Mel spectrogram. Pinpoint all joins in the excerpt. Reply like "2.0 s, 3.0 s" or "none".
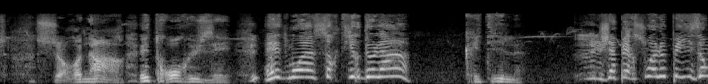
2.6 s, 5.9 s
